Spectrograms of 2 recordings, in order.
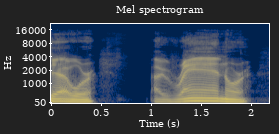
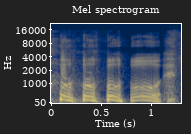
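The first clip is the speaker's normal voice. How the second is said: short laugh; 7 semitones higher than usual. Real, not acted. Laughing at Trump quote.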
